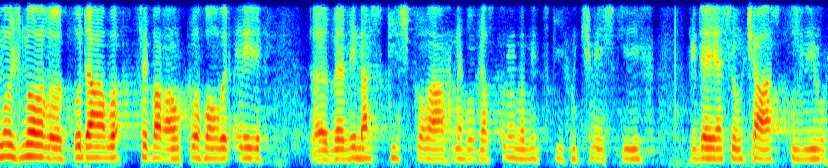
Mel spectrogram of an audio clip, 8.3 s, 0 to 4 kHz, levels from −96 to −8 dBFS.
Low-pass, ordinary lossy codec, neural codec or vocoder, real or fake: 3.6 kHz; Opus, 64 kbps; codec, 16 kHz in and 24 kHz out, 0.6 kbps, FireRedTTS-2 codec; fake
